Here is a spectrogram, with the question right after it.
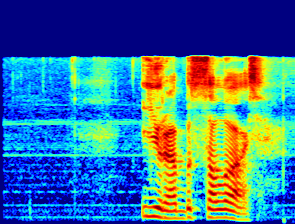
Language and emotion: Russian, neutral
